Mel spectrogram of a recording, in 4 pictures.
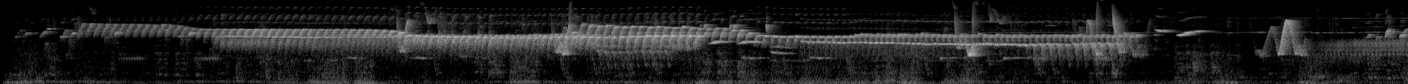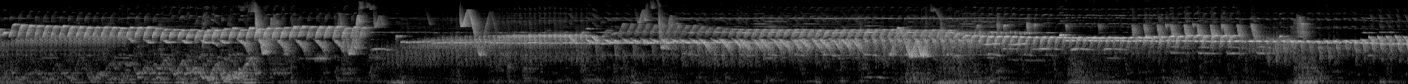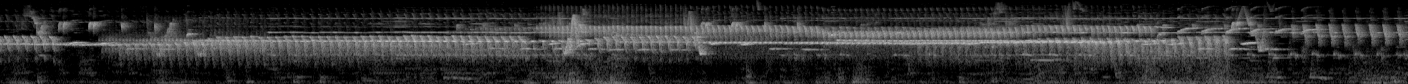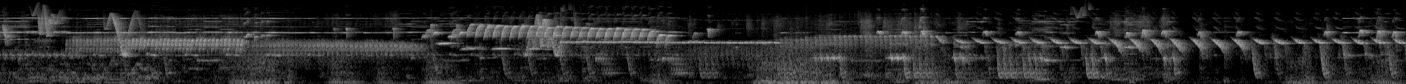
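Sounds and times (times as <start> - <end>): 
birds in an aviary: 0.0 - 56.2.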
